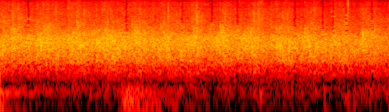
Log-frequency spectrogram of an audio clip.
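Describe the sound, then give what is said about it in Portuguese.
Steady applause from a church audience, given to Jesus for a family, fills the whole stretch, a dense, even wash of many hands clapping at a constant loudness with no voices standing out. “Dá um aplauso a Jesus por essa linda família.”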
